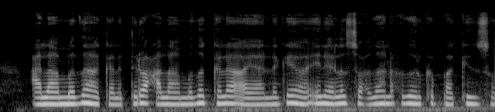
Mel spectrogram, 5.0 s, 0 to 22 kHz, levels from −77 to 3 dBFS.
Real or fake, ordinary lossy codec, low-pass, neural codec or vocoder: real; none; 14.4 kHz; none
